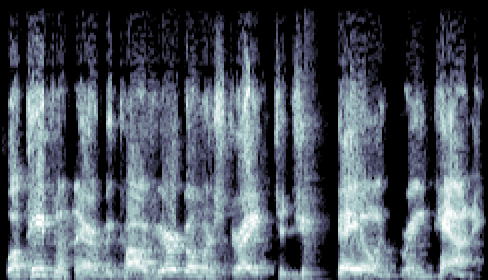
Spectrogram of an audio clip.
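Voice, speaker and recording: A man playing a folksy, slow-witted small-town lawman with a halting delivery in an amateur mystery play. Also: a little high, lively intonation, slight background noise. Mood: stern. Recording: echoey room sound.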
